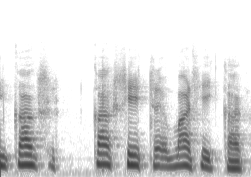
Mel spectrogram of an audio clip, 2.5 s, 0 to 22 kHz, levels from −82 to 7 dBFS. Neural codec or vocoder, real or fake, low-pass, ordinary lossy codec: none; real; 10.8 kHz; none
